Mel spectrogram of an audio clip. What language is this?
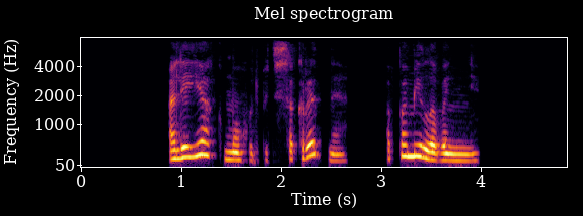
Belarusian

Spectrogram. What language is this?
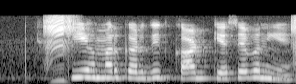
Maithili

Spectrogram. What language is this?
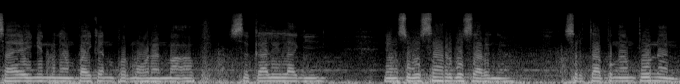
Indonesian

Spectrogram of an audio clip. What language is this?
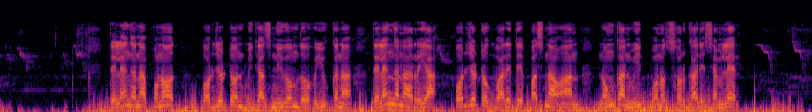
Santali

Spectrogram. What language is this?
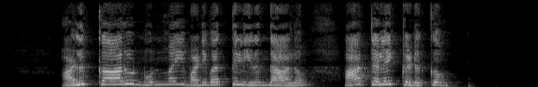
Tamil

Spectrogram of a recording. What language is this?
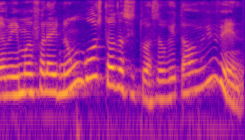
Portuguese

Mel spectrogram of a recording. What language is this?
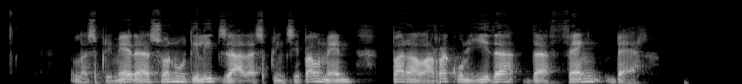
Catalan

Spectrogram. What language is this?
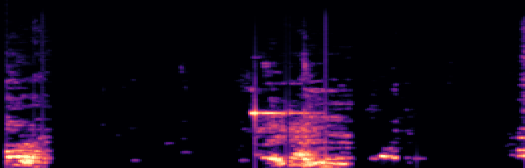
Swahili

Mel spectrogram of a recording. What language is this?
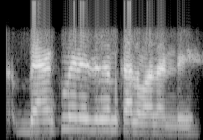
Telugu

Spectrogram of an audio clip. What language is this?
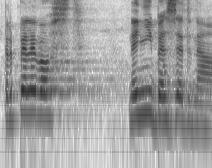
Czech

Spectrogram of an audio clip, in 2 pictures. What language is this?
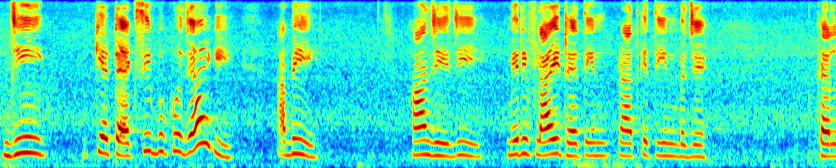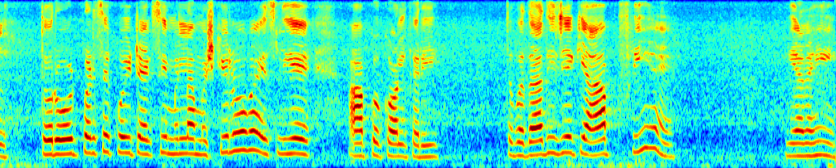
Urdu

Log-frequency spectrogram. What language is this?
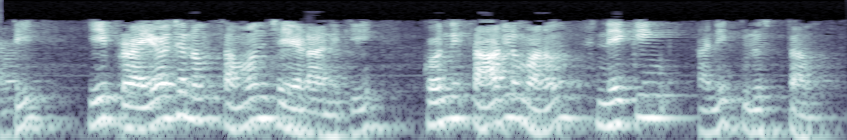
Telugu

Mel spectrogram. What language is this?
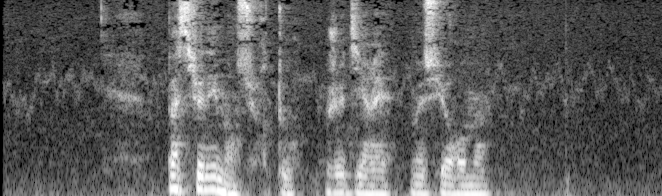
French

